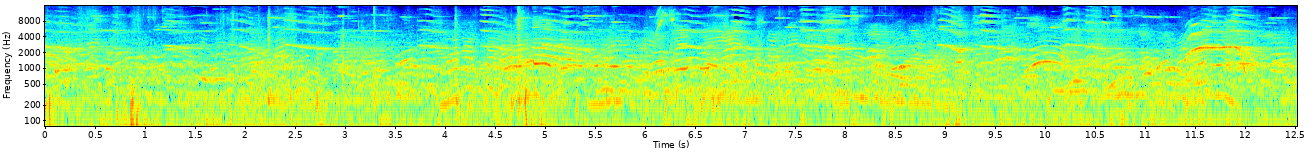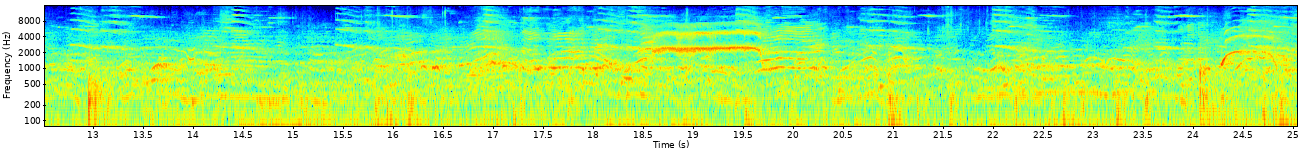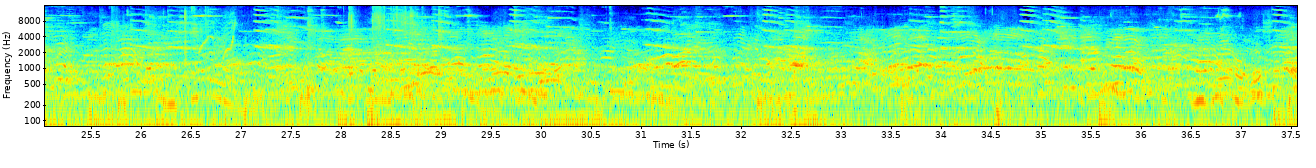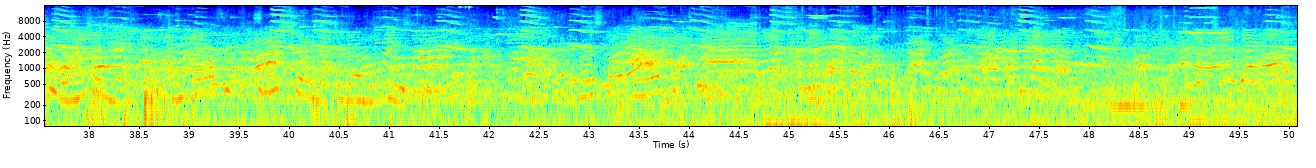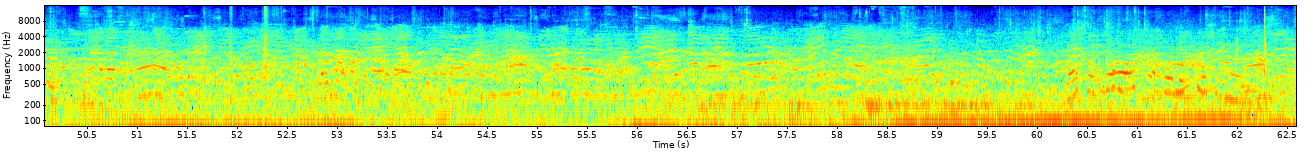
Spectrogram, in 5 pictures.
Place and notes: Crianças brincando no parquinho da escola Raul Pila durante o intervalo. Gravação realizada por alunos do 4o ano da EEI Raul Pila com um gravador digital TASCAM DR 05.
